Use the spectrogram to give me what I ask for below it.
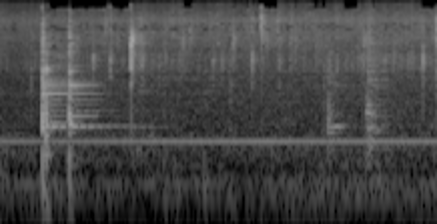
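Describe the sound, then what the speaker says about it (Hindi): Onion, ginger, garlic and whole spices sizzle steadily in a hot pan for Punjabi chicken, with a few sharp clinks of a utensil against metal and a faint tonal hum in the background. "इसको अच्छे से भूनना है सबको।"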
